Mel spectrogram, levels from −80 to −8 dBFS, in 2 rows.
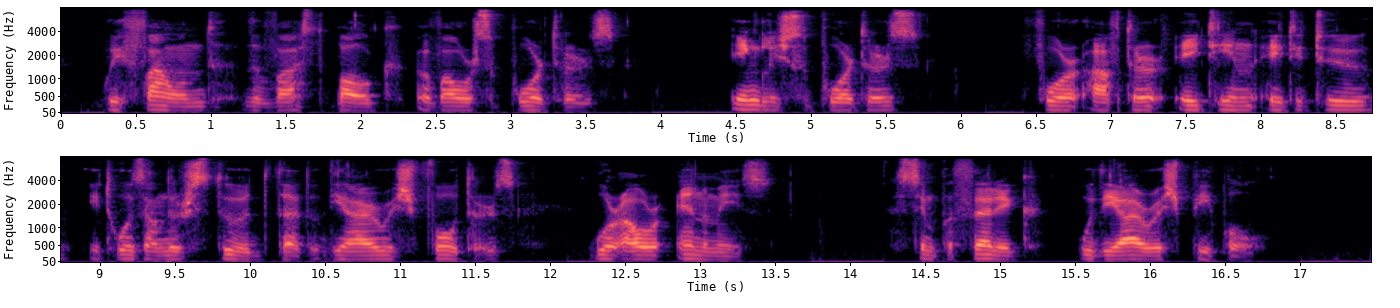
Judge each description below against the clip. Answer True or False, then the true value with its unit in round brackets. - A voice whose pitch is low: True (115 Hz)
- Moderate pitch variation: False (1.5 semitones)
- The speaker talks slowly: True (95 wpm)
